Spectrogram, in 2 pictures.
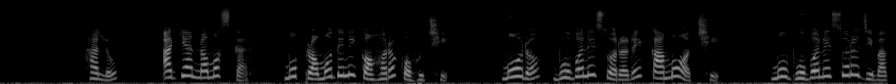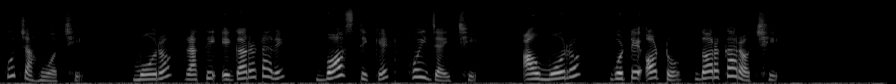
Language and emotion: Odia, neutral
